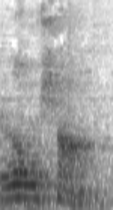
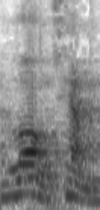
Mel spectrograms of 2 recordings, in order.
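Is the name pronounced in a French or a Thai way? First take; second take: French; Thai. First: It is said with French sounds. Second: It is said with Thai sounds and tones. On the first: The speaker calls it right. "มันอ่านว่าลงช่องเนาะครับ" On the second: The speaker calls it wrong. "มันบ่แม่นครับ"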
